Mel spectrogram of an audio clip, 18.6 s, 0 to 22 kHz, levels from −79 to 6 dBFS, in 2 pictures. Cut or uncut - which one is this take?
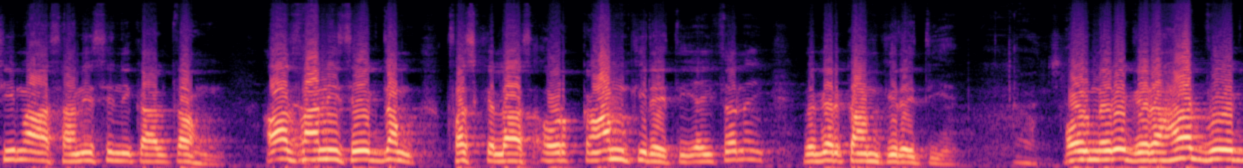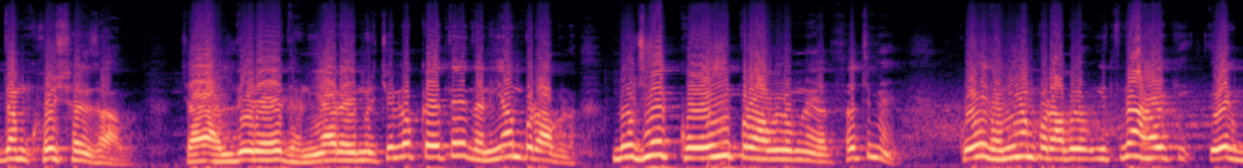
uncut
